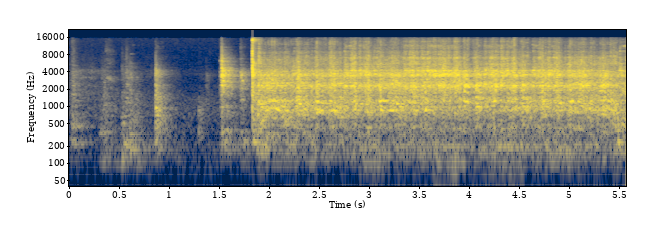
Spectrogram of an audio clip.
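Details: 1946 Willys CJ2A Jeep, first start attempt after five years in storage, choke pulled out: steady cranking pulses for a couple seconds, then a loud rush with no clean firing; cranks but won't start.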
